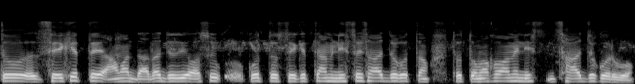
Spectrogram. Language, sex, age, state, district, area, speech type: Bengali, male, 18-30, West Bengal, North 24 Parganas, rural, spontaneous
